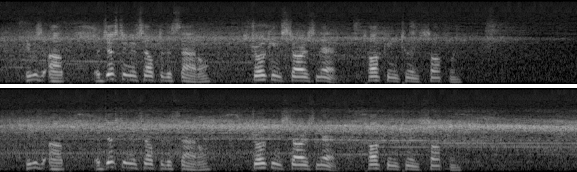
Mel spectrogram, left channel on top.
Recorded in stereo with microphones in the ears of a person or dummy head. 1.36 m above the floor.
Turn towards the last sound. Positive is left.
turn(degrees=-10)  # may be behind; listen again after turning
